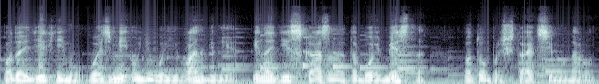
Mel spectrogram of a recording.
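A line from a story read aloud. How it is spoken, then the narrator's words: Whisper. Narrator (Russian): как будто кто-то шепнул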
